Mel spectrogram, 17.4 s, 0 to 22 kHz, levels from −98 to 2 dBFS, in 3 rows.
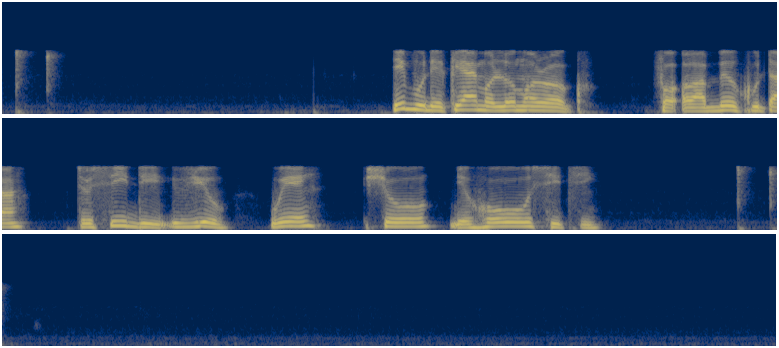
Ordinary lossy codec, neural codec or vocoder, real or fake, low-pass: none; codec, 16 kHz in and 24 kHz out, 1 kbps, XY-Tokenizer; fake; 3.6 kHz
